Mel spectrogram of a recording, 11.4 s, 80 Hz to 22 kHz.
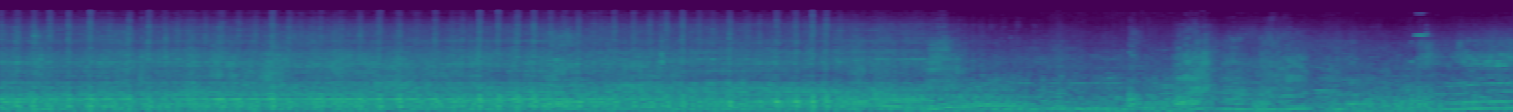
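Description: KTM 250 SX two-stroke motocross engine running at a steady low speed, its pitch then wavering up and down unevenly over the last few seconds.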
